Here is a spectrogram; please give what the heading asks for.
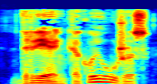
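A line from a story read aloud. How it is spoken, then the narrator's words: Muttering. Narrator (Russian): пробормотала Пима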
